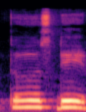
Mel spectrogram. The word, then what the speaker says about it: Thursday: T-H-U-R-S-D-A-Y. Thursday. Not Thursday. Here R is silent.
